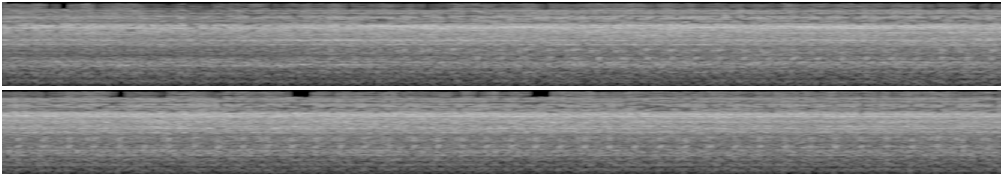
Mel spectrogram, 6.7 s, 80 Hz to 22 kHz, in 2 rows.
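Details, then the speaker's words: 2001 Subaru Legacy overheating after an upper hose replacement, following a botched water pump job, with cam and crank timing verified: the cold idle is uneven, a loose irregular shaky patter instead of a smooth hum. Rough idle, cause undetermined. "So we're gonna fire up. I'm gonna show you what's going on. I see she's a little shaky."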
